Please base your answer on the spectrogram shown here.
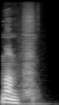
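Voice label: "month", British English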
